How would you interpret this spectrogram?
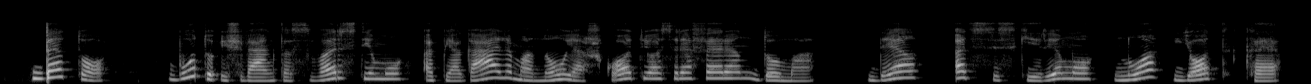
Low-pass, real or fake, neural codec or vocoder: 7.2 kHz; real; none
